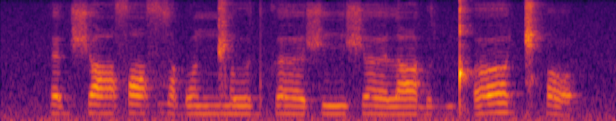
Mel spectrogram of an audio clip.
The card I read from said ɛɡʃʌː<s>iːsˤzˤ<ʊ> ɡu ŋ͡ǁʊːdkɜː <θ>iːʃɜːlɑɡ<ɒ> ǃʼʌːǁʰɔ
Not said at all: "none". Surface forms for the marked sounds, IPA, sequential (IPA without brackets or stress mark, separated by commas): sˤ, ʊ, ʃ, ɒ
